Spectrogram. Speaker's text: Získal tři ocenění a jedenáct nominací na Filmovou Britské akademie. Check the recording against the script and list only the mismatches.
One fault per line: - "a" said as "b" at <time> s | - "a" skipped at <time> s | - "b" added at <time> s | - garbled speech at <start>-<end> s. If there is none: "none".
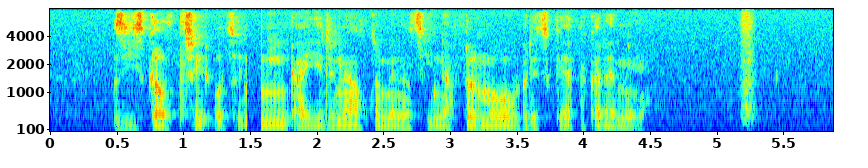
none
